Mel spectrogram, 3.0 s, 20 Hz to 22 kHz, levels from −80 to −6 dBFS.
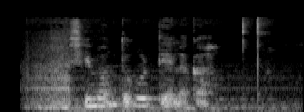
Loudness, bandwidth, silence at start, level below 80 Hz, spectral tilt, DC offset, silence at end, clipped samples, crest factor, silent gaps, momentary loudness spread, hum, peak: -30 LUFS; 11.5 kHz; 0.25 s; -56 dBFS; -4.5 dB/octave; under 0.1%; 0.05 s; under 0.1%; 18 dB; none; 14 LU; none; -12 dBFS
